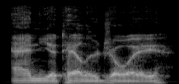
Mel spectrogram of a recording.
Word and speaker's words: Anya Taylor-Joy: We got our family in court, Anya Taylor-Joy.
